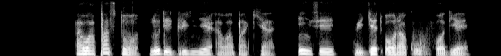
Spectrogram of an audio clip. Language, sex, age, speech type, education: Nigerian Pidgin, male, 15-29, read, secondary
